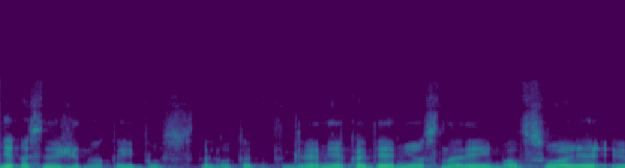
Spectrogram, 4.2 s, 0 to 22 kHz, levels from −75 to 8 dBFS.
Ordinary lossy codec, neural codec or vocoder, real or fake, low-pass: Opus, 16 kbps; none; real; 10.8 kHz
